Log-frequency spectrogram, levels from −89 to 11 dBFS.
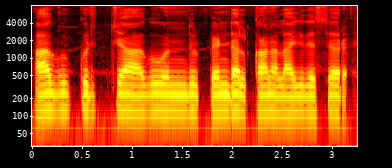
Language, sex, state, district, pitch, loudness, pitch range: Kannada, male, Karnataka, Koppal, 115 Hz, -16 LUFS, 115-120 Hz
